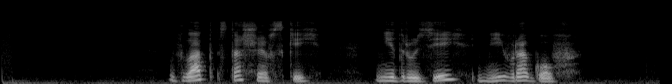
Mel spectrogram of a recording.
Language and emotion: Russian, neutral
